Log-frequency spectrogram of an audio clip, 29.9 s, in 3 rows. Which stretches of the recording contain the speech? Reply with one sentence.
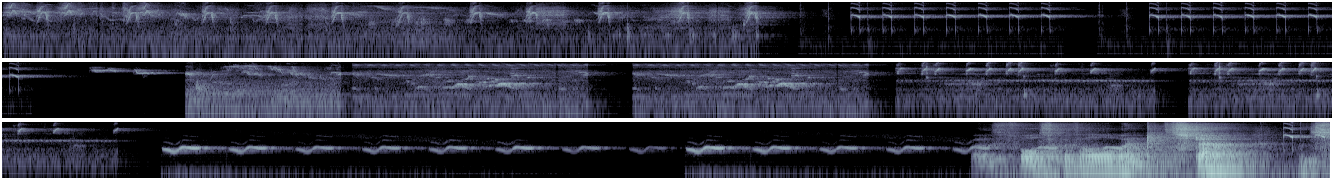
The speech can be heard from 27.2 to 29.8 s.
